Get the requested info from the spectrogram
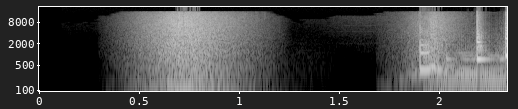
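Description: A whoosh sound effect that swells and fades over about a second, followed by a short silence and a sudden hit right at the end as a logo-intro music sting begins.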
